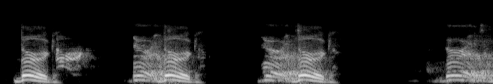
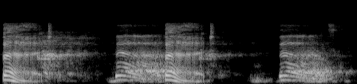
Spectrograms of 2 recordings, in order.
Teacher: en inglés norteamericano, esa vocal sí sufre rotacismo y entonces dicen bird. · Si se dan cuenta, desaparece el sonido rótico de la vocal. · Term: inglés de Inglaterra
